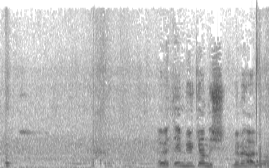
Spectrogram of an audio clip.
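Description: Bees buzz around a honeycomb frame.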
